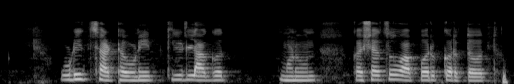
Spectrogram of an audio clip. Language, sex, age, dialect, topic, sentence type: Marathi, female, 31-35, Southern Konkan, agriculture, question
